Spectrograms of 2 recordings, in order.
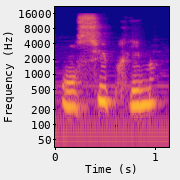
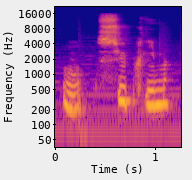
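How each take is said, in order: The two takes are said the same way.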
